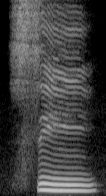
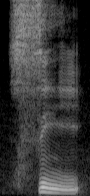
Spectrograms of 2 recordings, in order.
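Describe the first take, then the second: First: It is said with Cantonese tone three. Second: It is said with Cantonese tone four.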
